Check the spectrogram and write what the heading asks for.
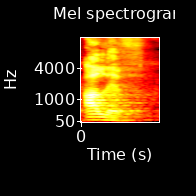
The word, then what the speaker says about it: Olive: therese this one olive a silent e the last letter is silent i'll live i'll live next is charlotte not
